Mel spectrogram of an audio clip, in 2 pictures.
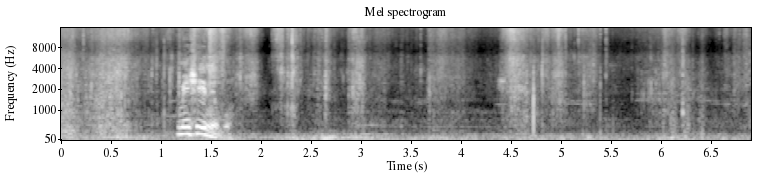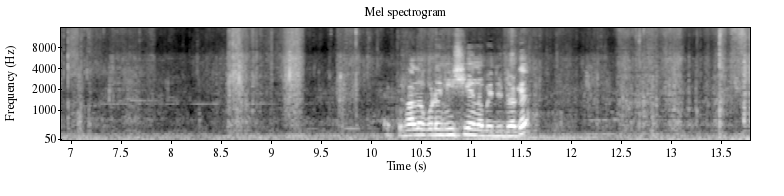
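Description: Hands crumble and shift loose soil with soft rustling and crunching.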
